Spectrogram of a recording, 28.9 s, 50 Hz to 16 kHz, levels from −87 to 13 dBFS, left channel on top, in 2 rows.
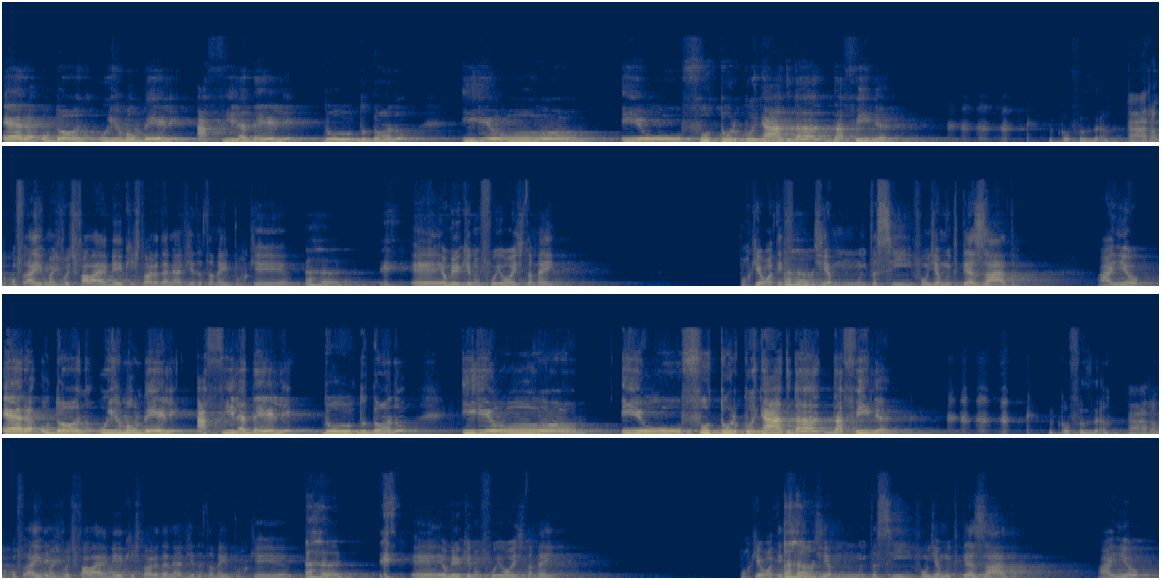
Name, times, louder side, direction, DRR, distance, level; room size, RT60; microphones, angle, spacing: voice 1, 0.0-3.6 4.0-5.1 5.7-7.3 7.7-11.2 12.2-12.3 13.2-13.9 18.2-18.7 19.2-19.3 24.2-24.6, right 3 dB, 55° right, 13 dB, 0.9 m, -25 dB
voice 2, 14.1-18.1 19.6-21.4 23.7-27.2 28.2-28.7, left 2 dB, 30° left, 12 dB, 0.9 m, -35 dB
28.5 x 17.5 x 8.6 m, 2.2 s
head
